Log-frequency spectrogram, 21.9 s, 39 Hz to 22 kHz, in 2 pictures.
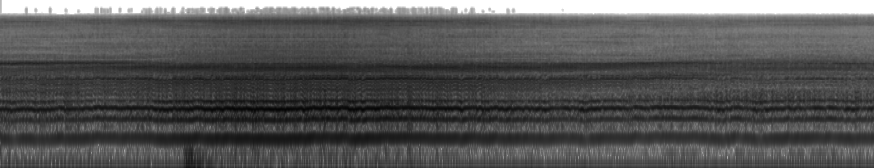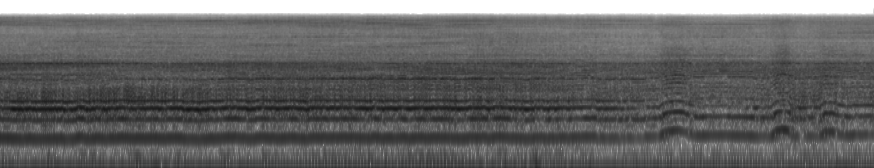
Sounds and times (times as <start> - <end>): Accelerating, revving, vroom: 0.0 - 21.8
Vehicle: 0.0 - 21.8.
